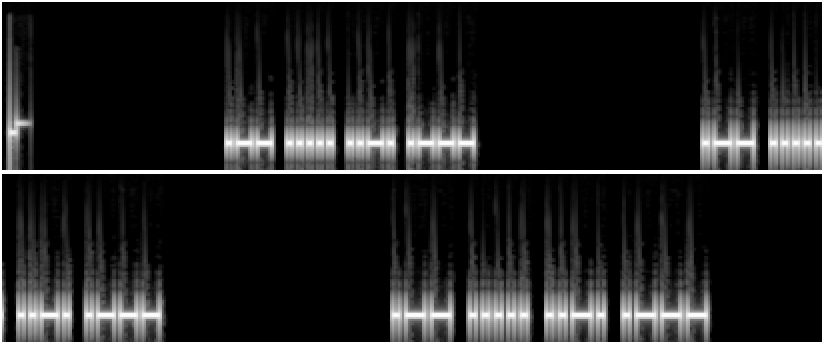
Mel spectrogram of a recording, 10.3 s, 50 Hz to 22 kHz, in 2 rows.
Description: Morse code, heard as a keyed tone, about 33 wpm, 700 Hz. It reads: W5FJ W5FJ W5FJ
